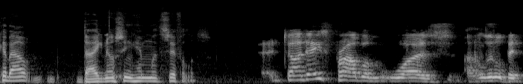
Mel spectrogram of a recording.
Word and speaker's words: Daudet: So you say in the book that, how do you pronounce his name, Daudet? Daudet.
